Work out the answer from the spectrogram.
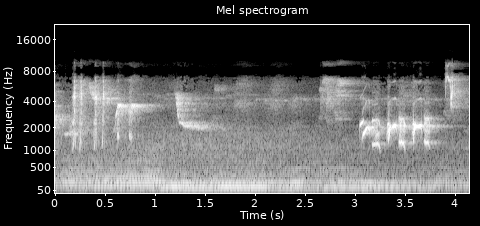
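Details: Caged Horsfield's bush lark, hung up directly without conditioning, producing a quick series of clicky notes, a falling slurred whistle, a quieter pause, then a rapid burst of chirps near the end.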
